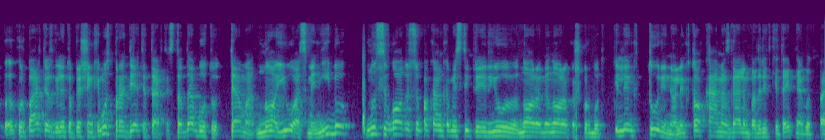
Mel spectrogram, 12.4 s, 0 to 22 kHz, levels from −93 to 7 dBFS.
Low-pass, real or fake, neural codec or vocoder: 10.8 kHz; real; none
